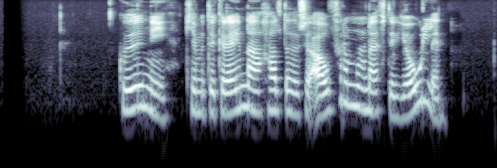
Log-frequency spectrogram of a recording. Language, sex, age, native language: Icelandic, female, 40-49, Icelandic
